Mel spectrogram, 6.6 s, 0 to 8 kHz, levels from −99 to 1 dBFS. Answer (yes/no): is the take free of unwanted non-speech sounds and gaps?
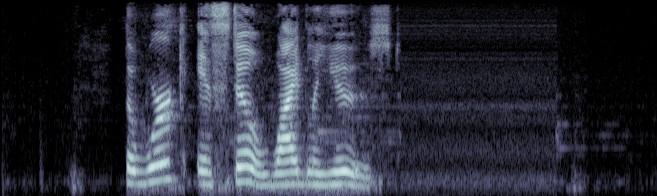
yes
